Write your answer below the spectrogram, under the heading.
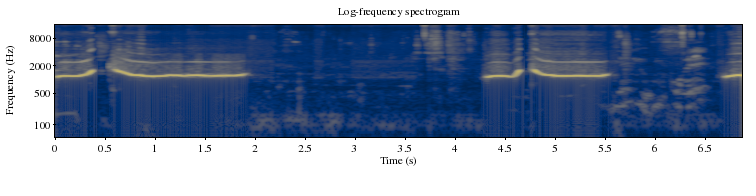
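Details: A playful green parrot interacts with its owner, repeating loud, steady whistles. Each starts with a short upward flick and holds a level pitch for about a second, with quiet gaps and faint rustling between.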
